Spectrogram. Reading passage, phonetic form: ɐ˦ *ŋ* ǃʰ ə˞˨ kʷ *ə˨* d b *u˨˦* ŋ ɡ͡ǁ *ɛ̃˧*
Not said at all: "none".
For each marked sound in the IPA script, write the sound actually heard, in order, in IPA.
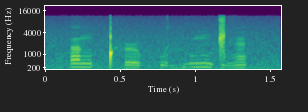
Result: ŋ, ə˨, u˦, ɛ̃˧

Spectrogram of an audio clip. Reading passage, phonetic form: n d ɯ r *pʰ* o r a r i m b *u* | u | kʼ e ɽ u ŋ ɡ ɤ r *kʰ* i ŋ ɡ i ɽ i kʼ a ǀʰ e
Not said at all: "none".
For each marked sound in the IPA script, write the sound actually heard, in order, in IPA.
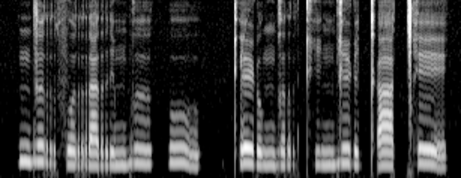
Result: f, ɯ, kʰ

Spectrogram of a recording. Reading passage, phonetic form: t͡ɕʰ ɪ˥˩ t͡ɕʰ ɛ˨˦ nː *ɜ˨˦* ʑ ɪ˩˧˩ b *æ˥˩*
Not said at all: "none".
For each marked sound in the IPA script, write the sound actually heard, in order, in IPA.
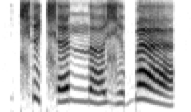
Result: ɜ˧˩˧, æ˥˩

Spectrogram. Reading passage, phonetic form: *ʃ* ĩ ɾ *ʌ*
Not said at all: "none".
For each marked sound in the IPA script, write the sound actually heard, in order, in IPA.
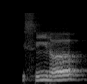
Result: s, ʌ

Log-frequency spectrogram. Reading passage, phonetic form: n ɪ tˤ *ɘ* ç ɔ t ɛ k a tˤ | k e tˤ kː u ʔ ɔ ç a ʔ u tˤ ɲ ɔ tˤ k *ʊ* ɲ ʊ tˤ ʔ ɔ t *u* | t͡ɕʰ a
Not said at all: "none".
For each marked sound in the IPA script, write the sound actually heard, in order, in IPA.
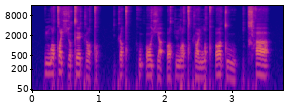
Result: e, ʊ, u

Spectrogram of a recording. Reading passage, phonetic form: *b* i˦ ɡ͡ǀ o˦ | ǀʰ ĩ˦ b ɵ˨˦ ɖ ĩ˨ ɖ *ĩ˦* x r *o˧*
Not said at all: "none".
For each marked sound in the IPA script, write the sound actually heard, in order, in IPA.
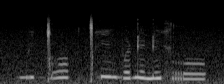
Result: b, ĩ˧, o˨

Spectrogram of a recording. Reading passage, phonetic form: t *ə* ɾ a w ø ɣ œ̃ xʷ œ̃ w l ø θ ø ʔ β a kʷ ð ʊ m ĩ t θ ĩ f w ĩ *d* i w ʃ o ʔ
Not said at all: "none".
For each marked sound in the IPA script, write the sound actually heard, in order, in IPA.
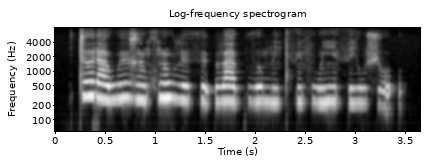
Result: ə, θ

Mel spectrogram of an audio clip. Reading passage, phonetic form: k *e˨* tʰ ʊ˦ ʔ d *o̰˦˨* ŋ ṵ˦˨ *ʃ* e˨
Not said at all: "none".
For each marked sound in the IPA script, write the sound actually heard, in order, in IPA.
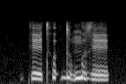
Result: e˨, ṵ˦˨, z

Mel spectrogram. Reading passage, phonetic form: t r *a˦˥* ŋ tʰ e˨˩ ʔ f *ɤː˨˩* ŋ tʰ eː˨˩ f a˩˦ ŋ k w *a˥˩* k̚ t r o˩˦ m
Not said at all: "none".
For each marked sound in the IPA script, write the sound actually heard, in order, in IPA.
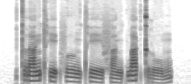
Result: a˦˥, ɤː˨˩, a˥˩

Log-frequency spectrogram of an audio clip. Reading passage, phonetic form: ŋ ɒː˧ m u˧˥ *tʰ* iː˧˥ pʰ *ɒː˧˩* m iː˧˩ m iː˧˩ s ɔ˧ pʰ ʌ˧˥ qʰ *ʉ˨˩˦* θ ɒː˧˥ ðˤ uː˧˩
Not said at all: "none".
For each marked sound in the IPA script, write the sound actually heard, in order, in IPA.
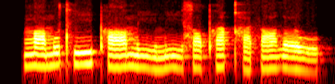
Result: tʰ, ɒː˧˥, ʊ˨˩˦

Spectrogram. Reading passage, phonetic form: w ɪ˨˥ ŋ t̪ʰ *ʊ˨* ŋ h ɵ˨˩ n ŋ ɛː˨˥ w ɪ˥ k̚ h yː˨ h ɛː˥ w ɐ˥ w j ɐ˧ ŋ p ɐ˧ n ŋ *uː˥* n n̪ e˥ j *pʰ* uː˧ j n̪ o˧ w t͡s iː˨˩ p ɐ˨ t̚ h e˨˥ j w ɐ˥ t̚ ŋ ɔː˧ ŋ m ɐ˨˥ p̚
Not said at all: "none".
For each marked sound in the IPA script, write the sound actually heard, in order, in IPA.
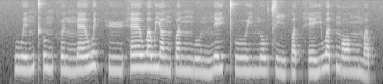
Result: ʊ˨, uː˨˩, t̪ʰ

